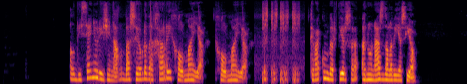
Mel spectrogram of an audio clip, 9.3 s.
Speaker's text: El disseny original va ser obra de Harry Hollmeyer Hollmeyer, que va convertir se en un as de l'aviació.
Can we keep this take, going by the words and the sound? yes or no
no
